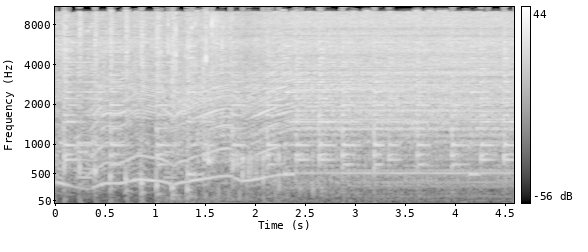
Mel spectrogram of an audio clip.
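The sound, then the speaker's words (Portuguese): A loud engine roars and revs, its pitch climbing and dipping before settling into a steady, throaty drone with a rapid pulsing rumble. “Aí novinha, sente só o ronco do motor.”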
